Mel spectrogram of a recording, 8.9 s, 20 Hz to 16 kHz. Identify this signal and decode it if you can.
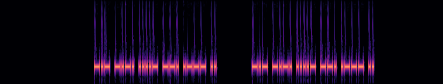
Morse code, heard as a keyed tone, about 34 wpm, 700 Hz. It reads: KC4GJI KC4GJI
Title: USA Call Signs - 6 Characters - Repeated 2x - 35wpm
